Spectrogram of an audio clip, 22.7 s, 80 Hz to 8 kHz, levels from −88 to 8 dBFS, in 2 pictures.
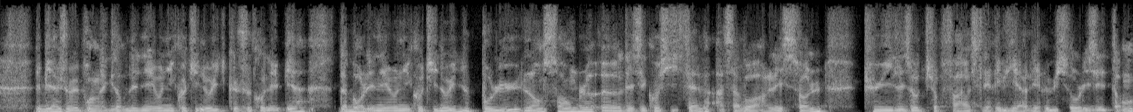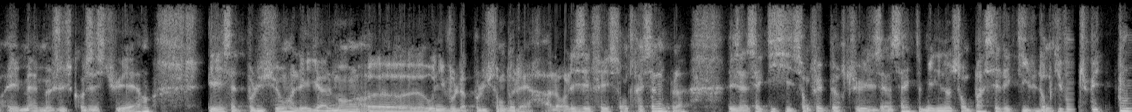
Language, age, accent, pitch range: French, 60-79, French, 85-115 Hz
